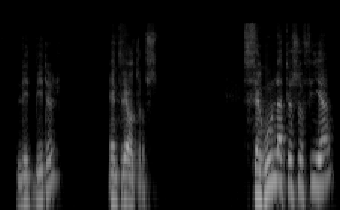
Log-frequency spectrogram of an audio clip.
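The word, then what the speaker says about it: Leadbeater: estudios de anant y le bitter se pronuncia así l bitter entre otros según la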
